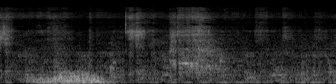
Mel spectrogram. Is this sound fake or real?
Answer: fake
